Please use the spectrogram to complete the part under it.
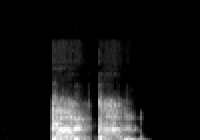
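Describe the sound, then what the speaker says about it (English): Two quick, harsh coughs close to the microphone, one right after the other, then silence. "Sorry, I'm coughing again."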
